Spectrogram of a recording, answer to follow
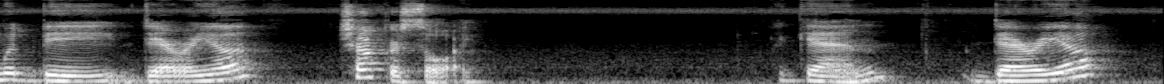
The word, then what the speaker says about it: Çakirsoy: would be pronounced similar to Chuck or soy so it would be chucker soy if we want to pronounce it really correct I think there's an accent more on this last syllable than on the other two so it would be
